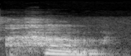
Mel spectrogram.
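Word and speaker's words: Ham: for the heart chakra is H AM pronounced a home and during meditation is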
